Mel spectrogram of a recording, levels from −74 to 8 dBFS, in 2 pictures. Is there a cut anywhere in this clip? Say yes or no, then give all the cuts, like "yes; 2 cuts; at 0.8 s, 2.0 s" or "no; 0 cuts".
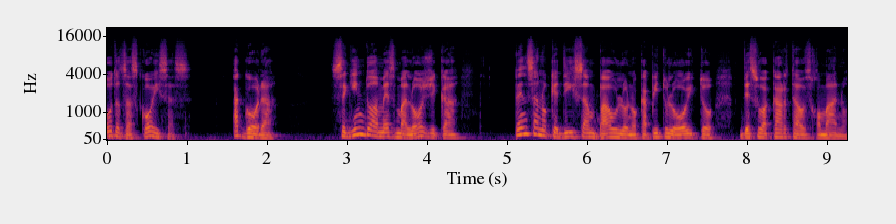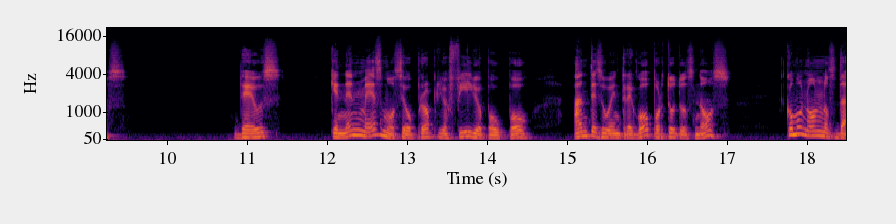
yes; 1 cut; at 1.4 s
